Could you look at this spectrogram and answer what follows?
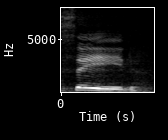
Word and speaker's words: said: This is actually a short E sound, but it's spelled with an A-I. So it looks like we should write it said.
